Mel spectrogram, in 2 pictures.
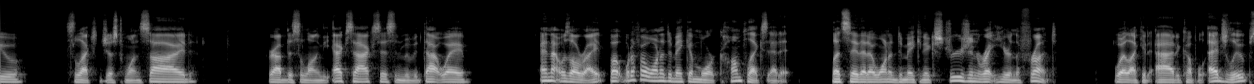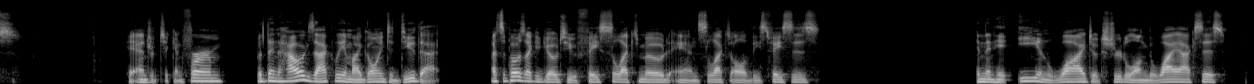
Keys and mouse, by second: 0.5 click, 1.7 g, 1.9 x, 3.4 click, 3.9 z, 6.1 click, 10.8 ctrl+r, 13.2 Return, 17.2 3, 17.4 click, 17.9 alt+a, 18.1 click, 18.6 ctrl+z, 19.0 click, 19.8 b, 20.2 click, 20.9 shift+click, 21.5 middle click, 22.2 e, 22.5 y, 24.3 click.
